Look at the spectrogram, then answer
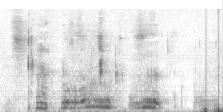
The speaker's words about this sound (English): We're in the front room of Annabel Crabb's house, and there's two puppies wrestling each other, two cavoodle puppies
